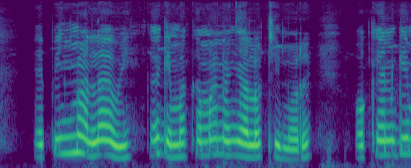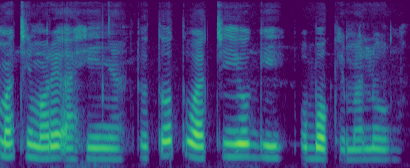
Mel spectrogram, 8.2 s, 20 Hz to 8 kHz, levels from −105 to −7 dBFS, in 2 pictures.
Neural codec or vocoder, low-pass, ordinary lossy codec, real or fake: none; none; none; real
